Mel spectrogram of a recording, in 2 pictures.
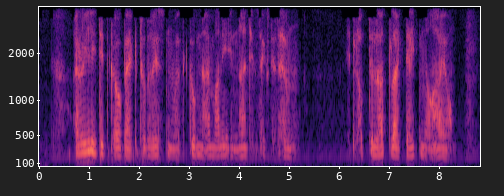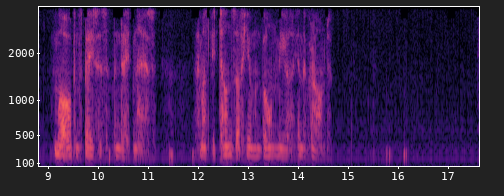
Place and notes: Kurt Vonnegut R.I.P. - Slaughterhouse-Five, K. Vonnegut
Kurt Vonnegut R.I.P.
Germany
